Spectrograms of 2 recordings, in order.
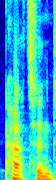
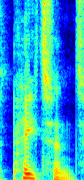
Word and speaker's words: patent: The word patent is more commonly pronounced, at least in other context, as patent in the UK, and many British people consider the pronunciation patent to be an Americanism. In truth, both pronunciations are quite correct.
